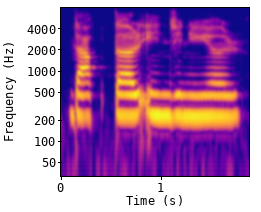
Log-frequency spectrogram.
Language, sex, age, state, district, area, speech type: Bengali, female, 18-30, West Bengal, Birbhum, urban, spontaneous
